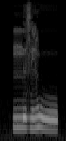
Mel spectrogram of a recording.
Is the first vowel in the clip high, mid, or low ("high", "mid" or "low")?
high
